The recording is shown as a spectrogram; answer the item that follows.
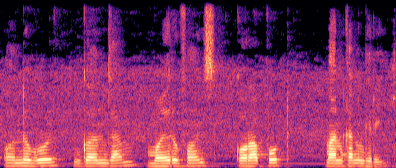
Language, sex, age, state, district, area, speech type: Odia, male, 18-30, Odisha, Koraput, urban, spontaneous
